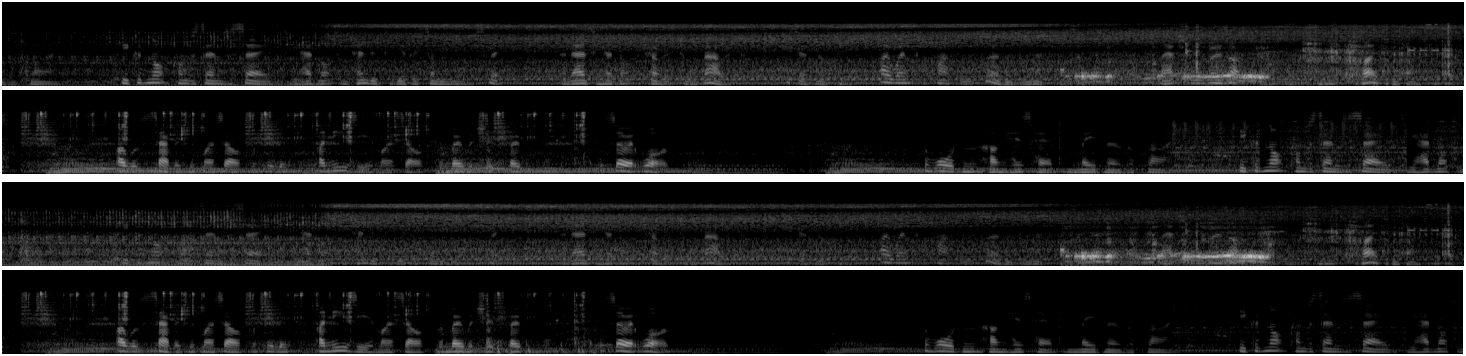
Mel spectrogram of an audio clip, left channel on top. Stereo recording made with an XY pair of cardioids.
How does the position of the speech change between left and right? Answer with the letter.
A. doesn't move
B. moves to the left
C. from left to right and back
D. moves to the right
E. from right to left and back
C.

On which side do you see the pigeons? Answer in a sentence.
In this clip you hear the pigeons on the right.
